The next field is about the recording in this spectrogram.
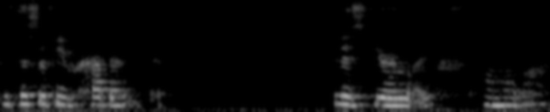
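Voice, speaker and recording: A woman playing a haughty, cruel evil queen in an ASMR roleplay, speaking in an imperious, deliberate, menacing way. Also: high voice, flat delivery, vocal fry, warm tone. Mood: cold disdain. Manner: imperious, slow and deliberate, drops into menacing whispers.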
